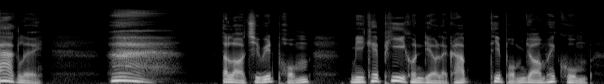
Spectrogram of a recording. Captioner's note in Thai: เสียงถอนหายใจ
